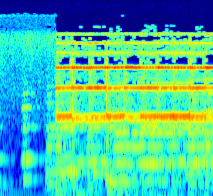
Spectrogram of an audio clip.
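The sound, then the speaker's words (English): A small hand bell, picked up from a nightstand beside a sleeping teenager, is shaken in a rapid, bright metallic jangle of many quick strokes that continues steadily after a brief softer tone. “The maid picks up a bell from the nightstand next to the sleeping teenager.”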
